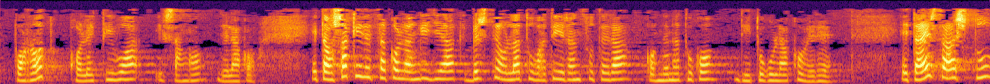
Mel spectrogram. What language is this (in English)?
Basque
